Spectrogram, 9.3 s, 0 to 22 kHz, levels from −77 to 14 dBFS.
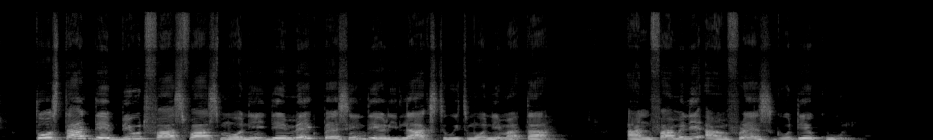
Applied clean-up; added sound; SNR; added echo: none; none; none; none.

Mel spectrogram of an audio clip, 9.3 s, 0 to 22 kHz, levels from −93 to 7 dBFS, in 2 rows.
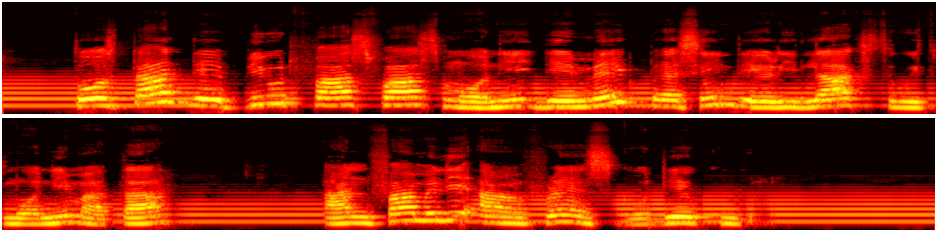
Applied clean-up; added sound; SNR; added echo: neural mask model RNNoise.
